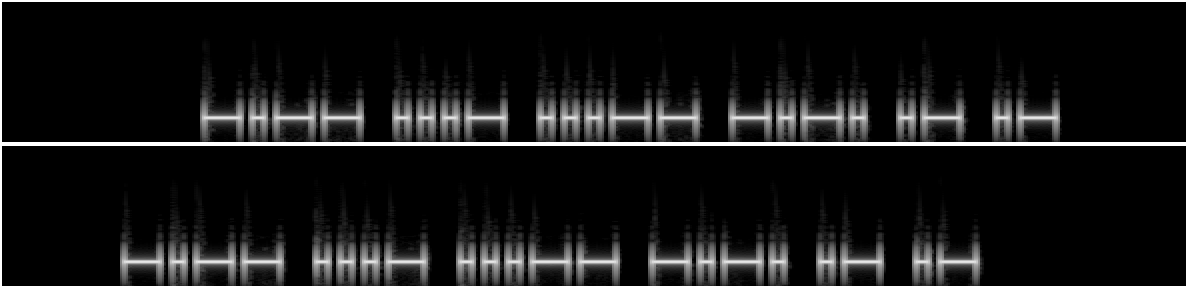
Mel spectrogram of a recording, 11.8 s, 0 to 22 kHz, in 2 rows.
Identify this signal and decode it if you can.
Morse code, heard as a keyed tone, about 20 wpm, 700 Hz. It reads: YV3CAA YV3CAA
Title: DXCC-100 Call Signs - 6 Characters - Repeated 2x - 20wpm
